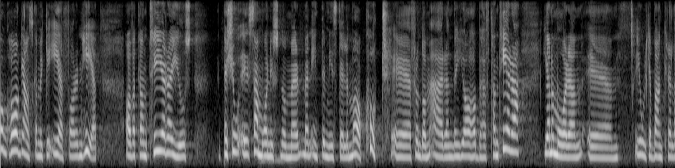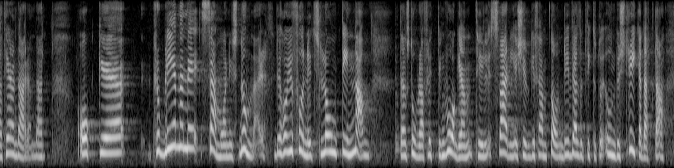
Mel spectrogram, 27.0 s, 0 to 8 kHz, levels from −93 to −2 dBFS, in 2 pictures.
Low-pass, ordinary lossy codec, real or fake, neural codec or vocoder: none; none; real; none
